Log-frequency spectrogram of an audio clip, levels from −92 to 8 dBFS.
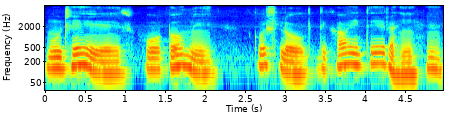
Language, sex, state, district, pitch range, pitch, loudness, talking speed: Hindi, male, Madhya Pradesh, Katni, 100-155 Hz, 130 Hz, -17 LUFS, 120 wpm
